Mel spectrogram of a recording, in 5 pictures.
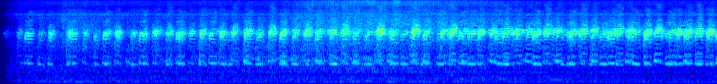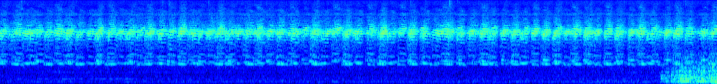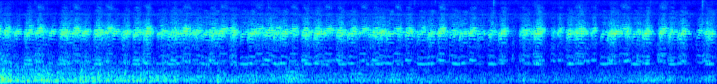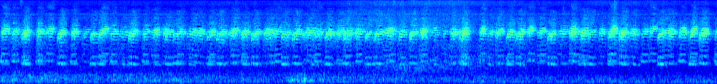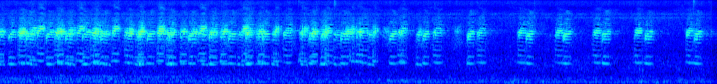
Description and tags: Frogs and thunder
These weird frogs were singing after a rainstorm in South Carolina. A rolling thunder sound came in too.
Field-recording, thunder, frogs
